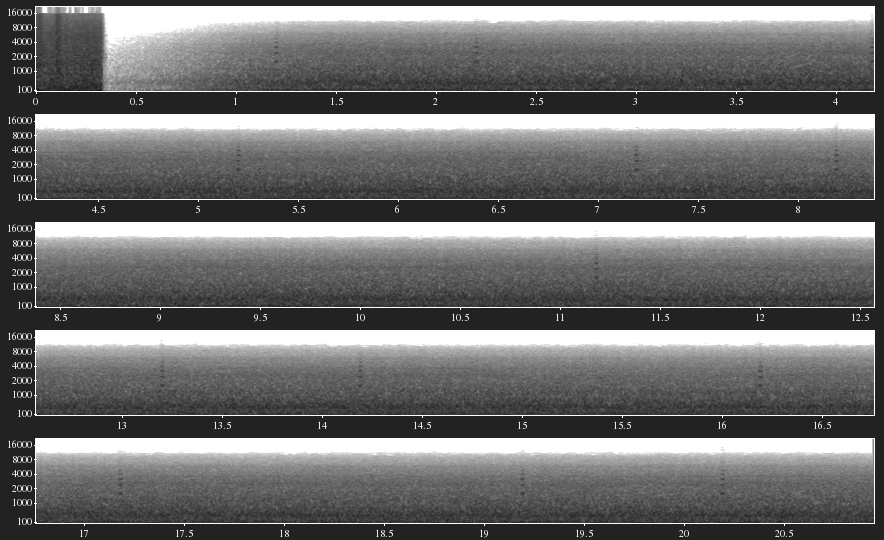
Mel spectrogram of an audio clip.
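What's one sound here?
A fighter jet engine roars steadily, heard from inside the cockpit.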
